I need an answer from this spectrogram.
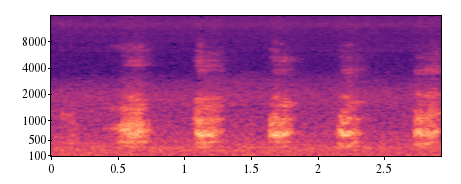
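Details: California sea lions at Crescent City harbor, with Battery Point lighthouse in the distance: five short, hoarse barks spaced about half a second apart over a low background rumble.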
